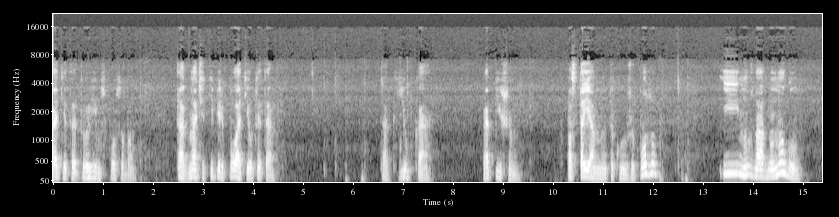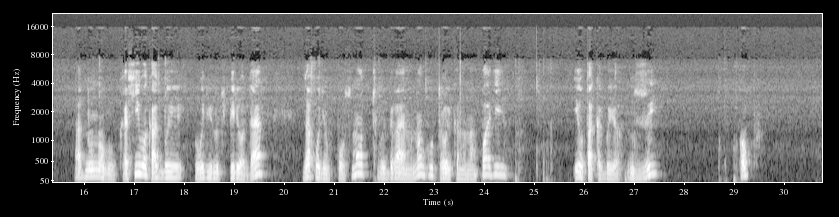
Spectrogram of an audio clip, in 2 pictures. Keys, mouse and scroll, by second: 1.8 click, 2.9 click, 5.5 middle click, 6.3-6.7 shift+middle drag, 7.0 click, 9.4 click, 12.2-12.6 shift+middle drag, 12.8-13.9 middle drag, 16.3 click, 17.6-20.9 drag, 21.9 click, 22.4 middle click, 23.6 KP_3, 24.8 shift+middle click, 26.8 g, 29.2-30.7 middle drag.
